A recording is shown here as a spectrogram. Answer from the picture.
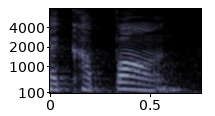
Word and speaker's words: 割烹: 而割烹的日文發音是 kabon，最早是出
